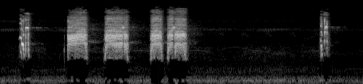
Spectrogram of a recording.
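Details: Black francolin, three birds present, delivering a grating phrase of five harsh rasping syllables, the last two run together, followed after a pause by the start of another burst; soft low hum underneath.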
